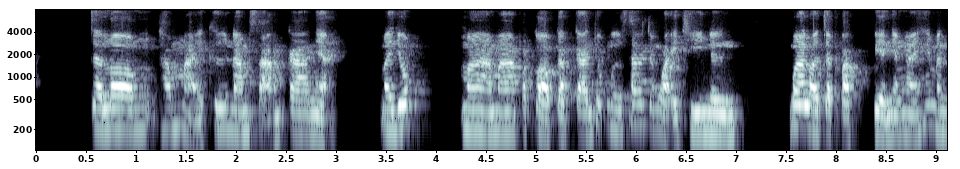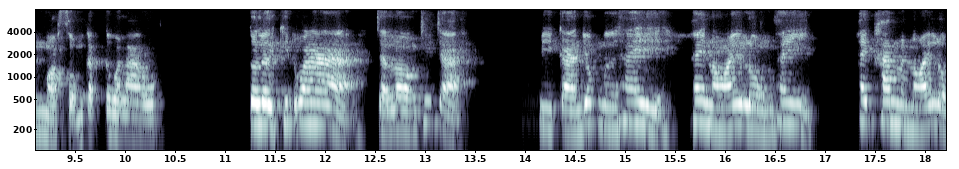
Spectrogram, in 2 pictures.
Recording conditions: video call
